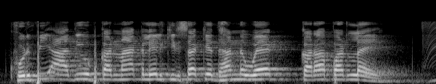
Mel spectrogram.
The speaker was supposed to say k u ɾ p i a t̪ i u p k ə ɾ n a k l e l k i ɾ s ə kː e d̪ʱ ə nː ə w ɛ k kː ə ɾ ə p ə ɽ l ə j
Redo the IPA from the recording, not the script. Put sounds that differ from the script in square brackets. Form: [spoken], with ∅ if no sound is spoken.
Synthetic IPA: [kʰ] u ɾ p i a [d̪] i u p k ə ɾ n a k l e l k i ɾ s ə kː e d̪ʱ ə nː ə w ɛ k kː ə ɾ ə p ə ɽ l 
